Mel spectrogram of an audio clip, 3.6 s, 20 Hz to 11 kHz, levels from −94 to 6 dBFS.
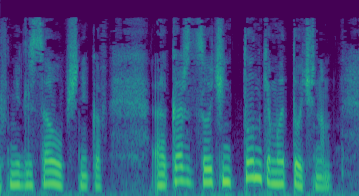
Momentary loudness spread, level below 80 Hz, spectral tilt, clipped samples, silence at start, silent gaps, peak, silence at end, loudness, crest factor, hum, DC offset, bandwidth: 10 LU; -50 dBFS; -6 dB/octave; under 0.1%; 0 s; none; -12 dBFS; 0 s; -25 LUFS; 14 dB; none; under 0.1%; 8.8 kHz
